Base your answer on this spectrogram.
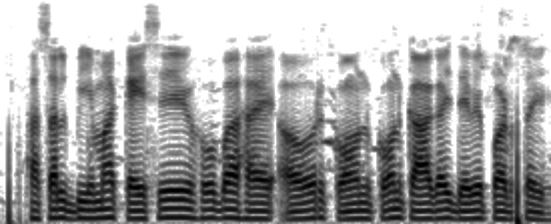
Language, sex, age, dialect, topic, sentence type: Magahi, male, 51-55, Central/Standard, agriculture, question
